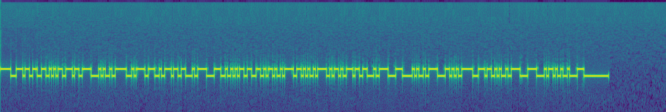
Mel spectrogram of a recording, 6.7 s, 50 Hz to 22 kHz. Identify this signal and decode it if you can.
TTY/TDD text telephone tones (45.45 baud Baudot), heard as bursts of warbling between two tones, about 400 Hz shift, 1600 Hz centre. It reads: … IS OFTEN CONSIDERED COMFORT FOOD.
